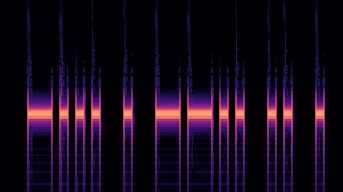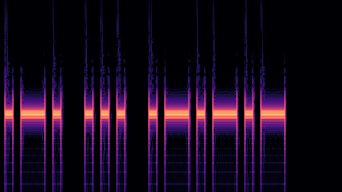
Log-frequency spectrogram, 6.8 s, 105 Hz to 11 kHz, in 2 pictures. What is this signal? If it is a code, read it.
Morse code, heard as a keyed tone, about 15 wpm, 700 Hz. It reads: BEZIERS.
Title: Pangram Challenge v2 - 15wpm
